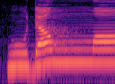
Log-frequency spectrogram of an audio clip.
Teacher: Lam jalalah dibunyikan secara tafkhim karena huruf sebelumnya barisnya fathah, jadi tebalkan.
